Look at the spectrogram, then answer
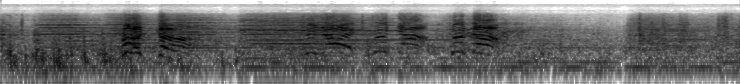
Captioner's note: men speaking native language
